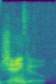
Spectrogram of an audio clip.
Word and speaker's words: Django: His son is named Django. – With a D? – With the D is silent.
